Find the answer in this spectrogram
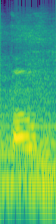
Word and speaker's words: Boon: Spelt boon, pronounced bone apparently.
